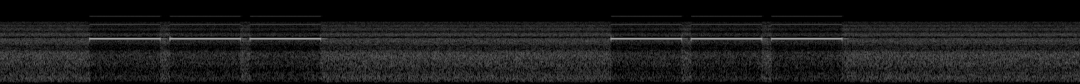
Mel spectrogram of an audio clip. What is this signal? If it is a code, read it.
Beep code, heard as a piezo beeper, played twice, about 3300 Hz. 3 long. In IBM BIOS tables: keyboard card error.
